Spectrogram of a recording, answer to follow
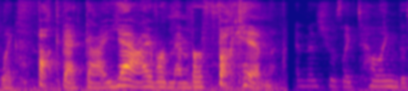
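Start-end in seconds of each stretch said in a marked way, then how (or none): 0.2-2.7 loud, emphatic mock egging-on; hyping her up. Mom hyping up the aunt as she tells of being cheated on, loud imitated egging-on. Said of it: "my mom was all hyping her up".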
